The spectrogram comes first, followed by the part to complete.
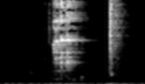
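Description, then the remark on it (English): Someone takes a sip of a matcha drink: two brief, airy slurping bursts with a faint cup clink, over a steady low hum and no talking. “Wait, let me get a sip of my matcha. Hold on. ASMR.”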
